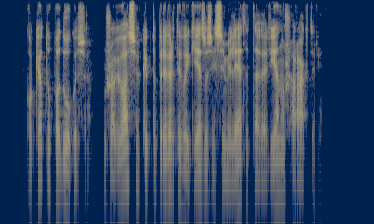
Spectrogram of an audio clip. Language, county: Lithuanian, Kaunas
